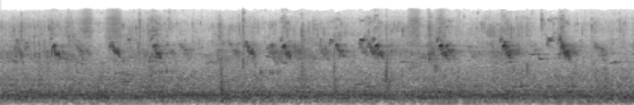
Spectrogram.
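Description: A small bird chirping repeatedly, short high chirps about two or three a second, over a steady low hum.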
